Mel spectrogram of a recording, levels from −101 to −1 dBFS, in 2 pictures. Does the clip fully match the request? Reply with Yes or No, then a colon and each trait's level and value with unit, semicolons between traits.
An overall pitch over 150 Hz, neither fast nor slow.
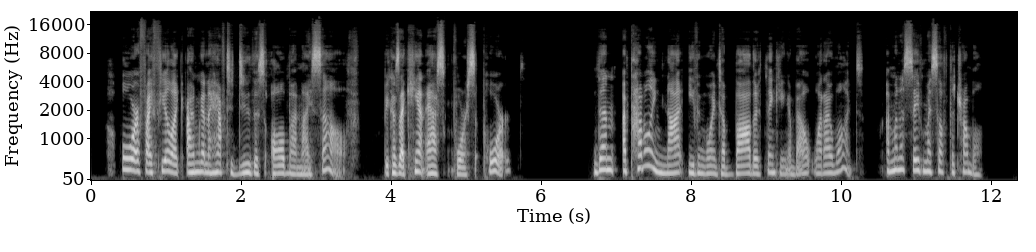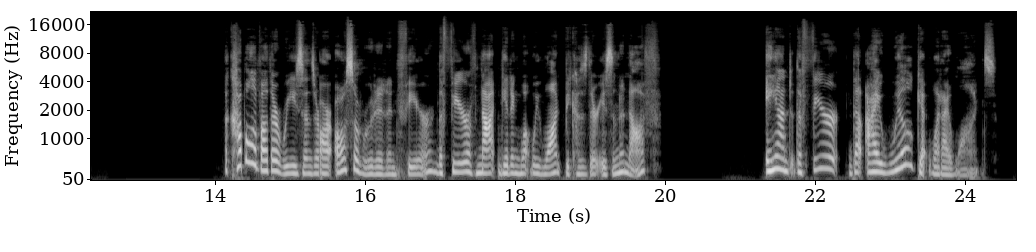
Yes: high, 190 Hz; average, 175 wpm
